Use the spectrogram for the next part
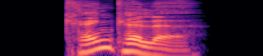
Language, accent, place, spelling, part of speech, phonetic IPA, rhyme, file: German, Germany, Berlin, kränkele, verb, [ˈkʁɛŋkələ], -ɛŋkələ, De-kränkele.ogg
- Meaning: inflection of kränkeln: 1. first-person singular present 2. first-person plural subjunctive I 3. third-person singular subjunctive I 4. singular imperative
